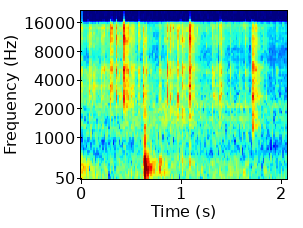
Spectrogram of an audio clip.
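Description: Small clicks and light crackling as fingers handle a circuit board on its aluminium frame, working it loose. There is a sharper click about half a second in and another near the end.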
